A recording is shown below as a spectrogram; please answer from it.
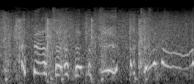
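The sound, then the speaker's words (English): Lively splashing of bathwater in quick bursts as Peppa and George splash in their bath before bedtime, mixed with high, playful squeals and giggly children's voices throughout. “Peppa likes splashing. George likes splashing.”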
